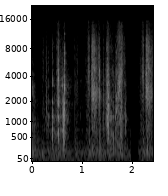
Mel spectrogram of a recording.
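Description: A run of short, scratchy rustling noises in irregular bursts, in three clusters with brief pauses between them.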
